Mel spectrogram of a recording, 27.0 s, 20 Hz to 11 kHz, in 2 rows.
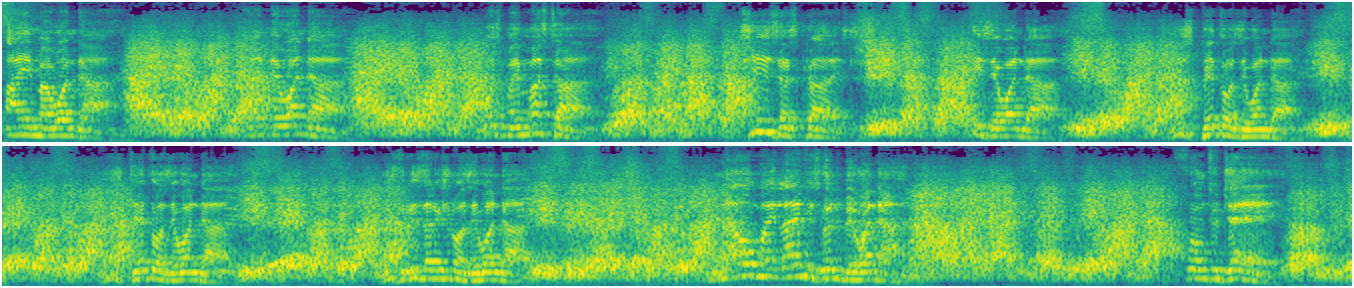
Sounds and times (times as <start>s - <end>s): Speech: 0.0s - 1.2s, 2.4s - 3.5s, 4.8s - 6.0s, 7.4s - 8.6s, 9.7s - 10.6s, 11.7s - 13.0s, 14.6s - 15.8s, 17.3s - 18.8s, 20.6s - 22.6s, 25.3s - 26.4s.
